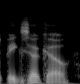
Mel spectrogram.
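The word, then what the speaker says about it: bejuco: encaramars como la hydra, llamaban los indios Bigzuco, la penúltima sílaba luenga.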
